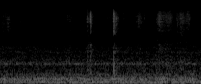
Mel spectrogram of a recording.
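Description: Faint handling of cardboard as brass brad fasteners are pushed through it, with a couple of light clicks about a second in.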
